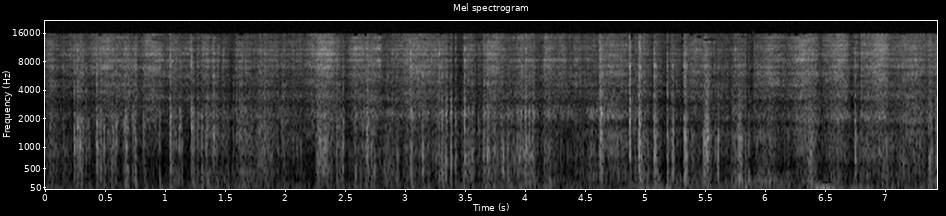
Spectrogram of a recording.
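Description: Fingertips and nails tap and scratch a flat, thin, solid wooden sign with RELAX lettering, held upright in front of the microphone. The result is a quick, uneven run of dry, short knocks mixed with soft scraping, each tap dying away almost at once. The tone is woody, centred around 870 Hz, over a low rumble.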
